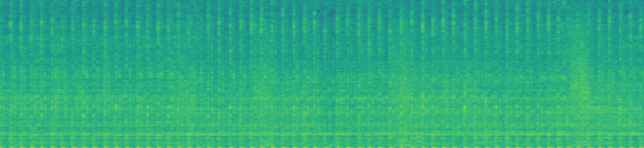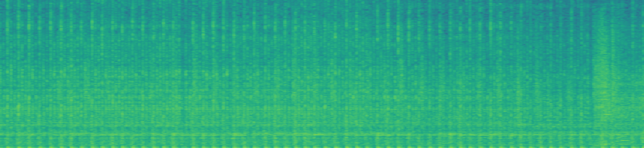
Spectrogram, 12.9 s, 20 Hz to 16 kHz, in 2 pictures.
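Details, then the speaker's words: 1983 Husqvarna 510TC four-stroke single, rebuilt after fire damage, running after the finished rebuild: steady, deep, even thumping with no knocks or rattles; the engine runs normally. "so as you can hear there it's still quite a nice sweet sounding at 510 engine after its recent rebuild"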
